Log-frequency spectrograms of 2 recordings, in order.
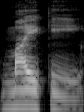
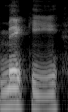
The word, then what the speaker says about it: Mikey: please pronounce it correctly it is not Mickey it is pronounced Mikey I am not a Mouse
